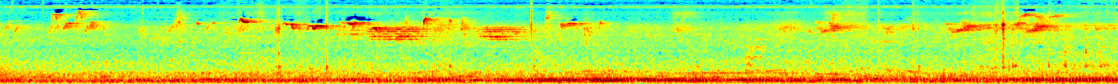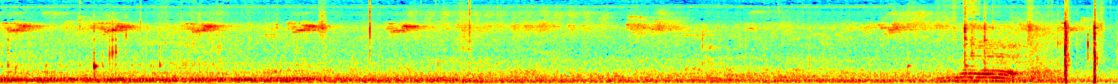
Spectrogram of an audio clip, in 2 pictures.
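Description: Birds chirping, one repeating a short high call about twice a second for several seconds midway, over a low steady hum. A few light clicks near the end.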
